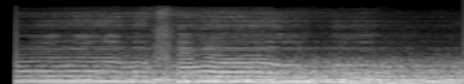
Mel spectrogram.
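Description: Wordless vocal intro music: humming voices hold a drawn-out melody, starting abruptly at the very beginning.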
